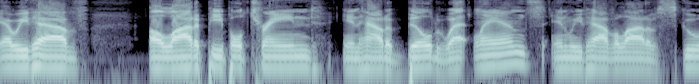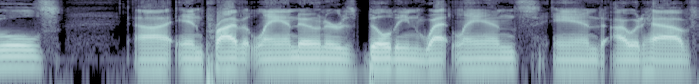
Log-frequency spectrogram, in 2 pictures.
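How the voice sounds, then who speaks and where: An ordinary speaking voice from a man with an American accent, at a fairly low pitch. He talks at a fairly slow pace with fairly even intonation. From Virginia. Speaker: conservation nonprofit founder. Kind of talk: radio interview.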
